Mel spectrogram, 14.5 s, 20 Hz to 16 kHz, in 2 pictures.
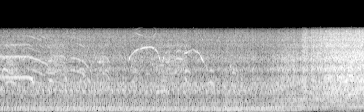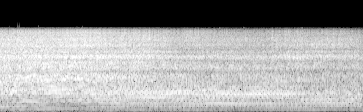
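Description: Lifted Chevrolet square-body 4x4 pickup's engine idling steadily, then revving hard about six seconds in as it launches into the mud pit, running at high revs with the pitch rising and falling as it ploughs through. A PA announcer talks over the idle in the first few seconds.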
